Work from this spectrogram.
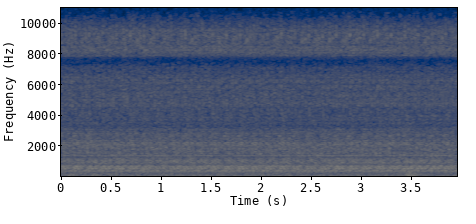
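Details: Vauxhall Astra salvage rebuild, first start after non-start, fault codes 24 and 59 still present and coolant needed: steady idle, even smooth beat, no knocks or misses; doesn't sound too bad.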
